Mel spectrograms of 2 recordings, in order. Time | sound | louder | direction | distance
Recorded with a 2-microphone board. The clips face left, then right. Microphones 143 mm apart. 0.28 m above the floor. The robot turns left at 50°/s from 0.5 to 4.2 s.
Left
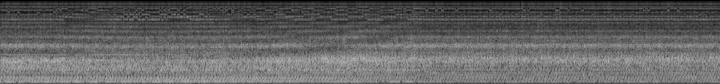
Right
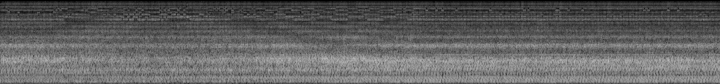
0.0 | an engine running | left 3 dB | 145° left | 1.7 m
